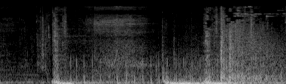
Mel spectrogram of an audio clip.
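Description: Flak gun fire in a Call of Duty game, two heavy booming bursts with rattling mechanical crackle and a lingering rumble between, loud and close with no talk.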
